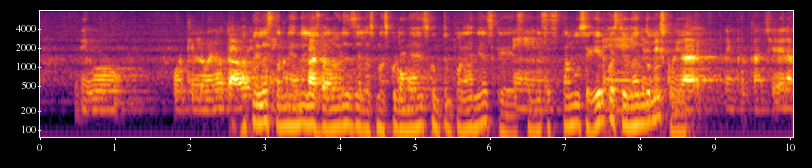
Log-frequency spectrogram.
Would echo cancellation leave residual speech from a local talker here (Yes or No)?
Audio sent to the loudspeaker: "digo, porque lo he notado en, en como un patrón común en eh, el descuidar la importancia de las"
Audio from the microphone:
Yes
